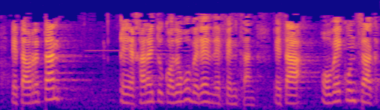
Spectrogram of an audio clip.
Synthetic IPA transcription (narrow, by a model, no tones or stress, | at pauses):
e̞t̪ao̞re̞t̪an | ʝarajt̪uko̞ð̞uɣ̞uβe̞ɾe̞ðe̞fe̞nt͡san | e̞t̪ao̞β̞e̞kunt͡sak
